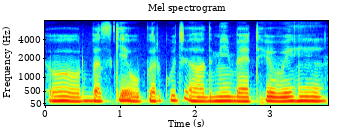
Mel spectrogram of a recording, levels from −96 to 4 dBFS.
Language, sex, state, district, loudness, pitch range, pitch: Hindi, male, Uttar Pradesh, Saharanpur, -14 LUFS, 150-160 Hz, 155 Hz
